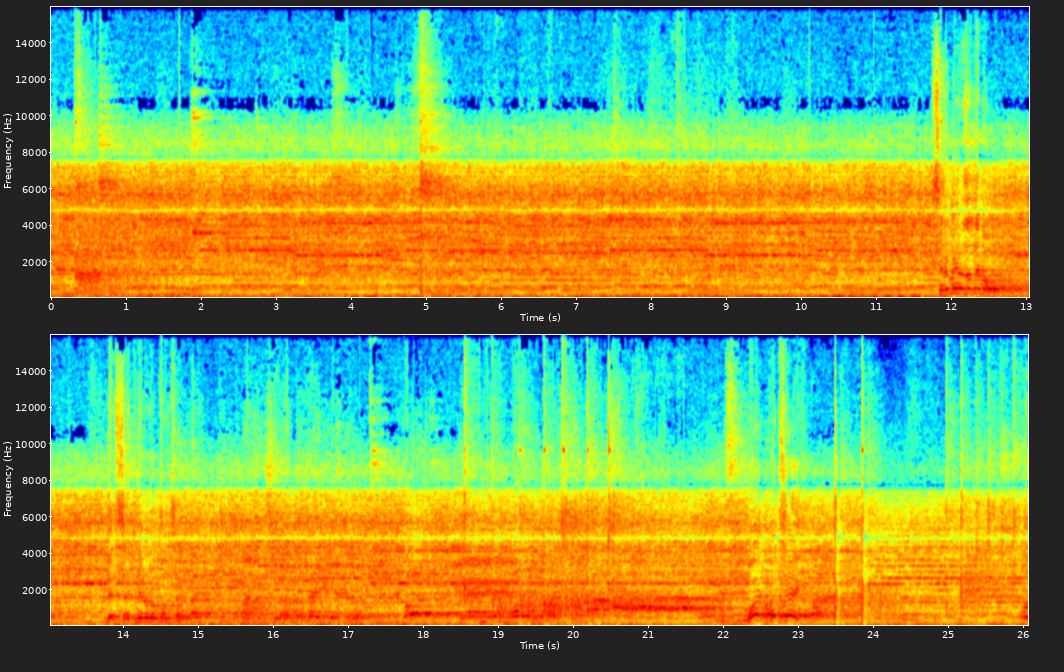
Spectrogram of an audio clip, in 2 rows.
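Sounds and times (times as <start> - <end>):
pulsing bass: 0.0 - 26.0.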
